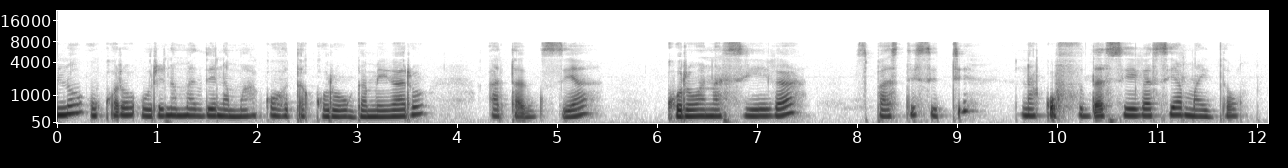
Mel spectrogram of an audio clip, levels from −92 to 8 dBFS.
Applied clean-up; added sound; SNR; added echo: none; none; none; none.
